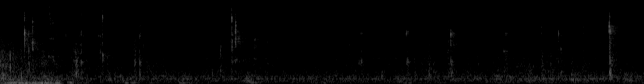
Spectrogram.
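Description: Faint chewing of soft roti flatbread and goat curry, with a scatter of small wet mouth clicks and smacks.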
